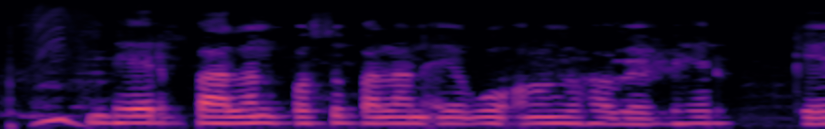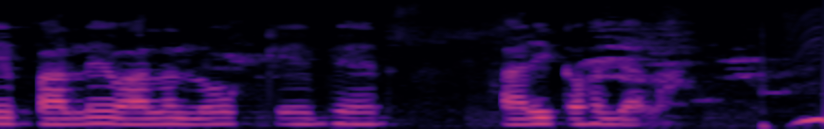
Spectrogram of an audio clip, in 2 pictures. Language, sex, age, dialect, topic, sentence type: Bhojpuri, male, <18, Southern / Standard, agriculture, statement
